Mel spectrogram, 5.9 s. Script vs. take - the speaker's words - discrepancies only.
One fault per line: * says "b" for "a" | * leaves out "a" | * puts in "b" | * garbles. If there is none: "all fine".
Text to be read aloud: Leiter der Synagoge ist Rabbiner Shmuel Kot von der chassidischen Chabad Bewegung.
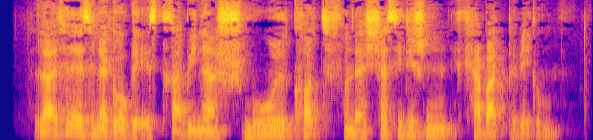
all fine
